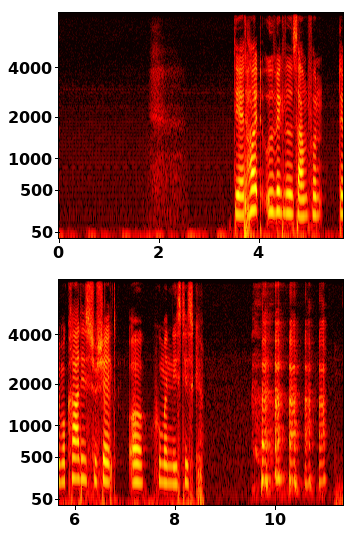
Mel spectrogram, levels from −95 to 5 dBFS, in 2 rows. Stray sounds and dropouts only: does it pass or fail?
fail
